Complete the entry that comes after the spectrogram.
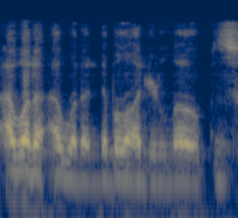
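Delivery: low, soft, creepy lover voice; creepy seductive whisper. Pretend. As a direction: murmur it like a greasy seducer.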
